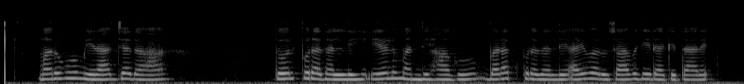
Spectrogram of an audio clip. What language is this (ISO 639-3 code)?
kan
